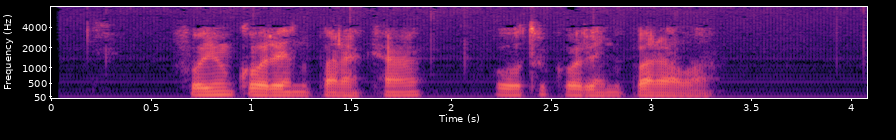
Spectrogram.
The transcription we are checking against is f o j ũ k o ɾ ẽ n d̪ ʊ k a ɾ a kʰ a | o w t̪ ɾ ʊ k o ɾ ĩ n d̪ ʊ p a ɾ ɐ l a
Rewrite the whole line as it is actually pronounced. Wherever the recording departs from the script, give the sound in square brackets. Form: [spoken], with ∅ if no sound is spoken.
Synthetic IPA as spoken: f o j ũ k o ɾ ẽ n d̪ ʊ [p] a ɾ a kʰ a | o w t̪ ɾ ʊ k o ɾ [ẽ] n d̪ ʊ p a ɾ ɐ l a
